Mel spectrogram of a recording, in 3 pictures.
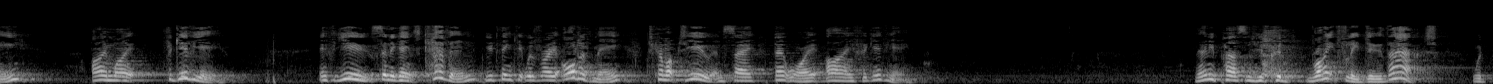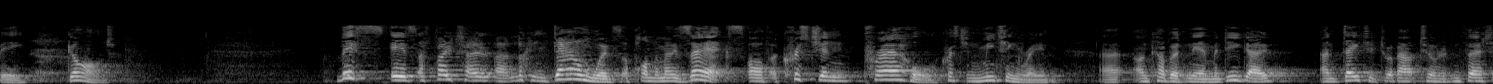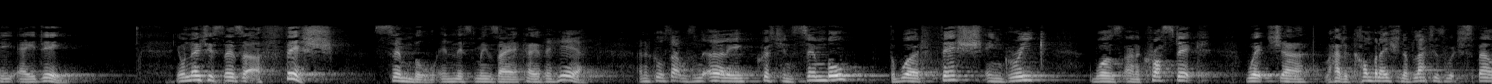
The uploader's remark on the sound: delivered at Highfields Church Cardiff, 14th November 2010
